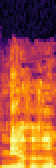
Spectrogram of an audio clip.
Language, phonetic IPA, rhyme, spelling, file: German, [ˈmeːʁəʁɐ], -eːʁəʁɐ, mehrerer, De-mehrerer.ogg
- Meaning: inflection of viel: 1. strong/mixed nominative masculine singular comparative degree 2. strong genitive/dative feminine singular comparative degree 3. strong genitive plural comparative degree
